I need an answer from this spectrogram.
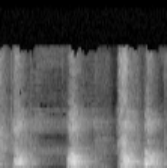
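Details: Ludo, a four-month-old puppy, barking indoors at about seven in the morning as part of a noisy barking competition; three spaced, hoarse barks with slightly whiny overtones.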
